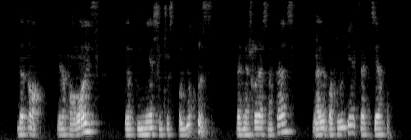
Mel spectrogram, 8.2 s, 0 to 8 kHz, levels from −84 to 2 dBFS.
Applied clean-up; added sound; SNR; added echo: neural mask model DeepFilterNet 3.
